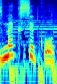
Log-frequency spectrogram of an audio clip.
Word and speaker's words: Meksyku: W Meksyku, o, jak nawet jeszcze źle akcentuję, bo z hiszpańskiego, gdzie mówi się Mexico. Z Meksyku, tak się akcentuje. prezentuje po polsku, moja droga Martynko.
